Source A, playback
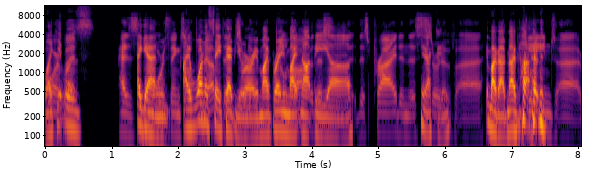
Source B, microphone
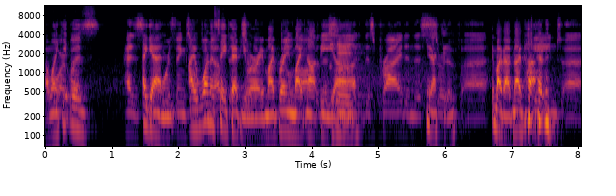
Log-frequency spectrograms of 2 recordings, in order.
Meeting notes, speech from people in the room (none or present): present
